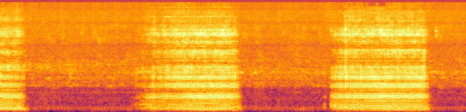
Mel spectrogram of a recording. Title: Button snoring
